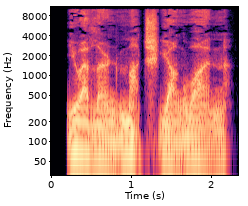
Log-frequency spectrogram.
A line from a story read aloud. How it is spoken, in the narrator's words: Darth Vader rasped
